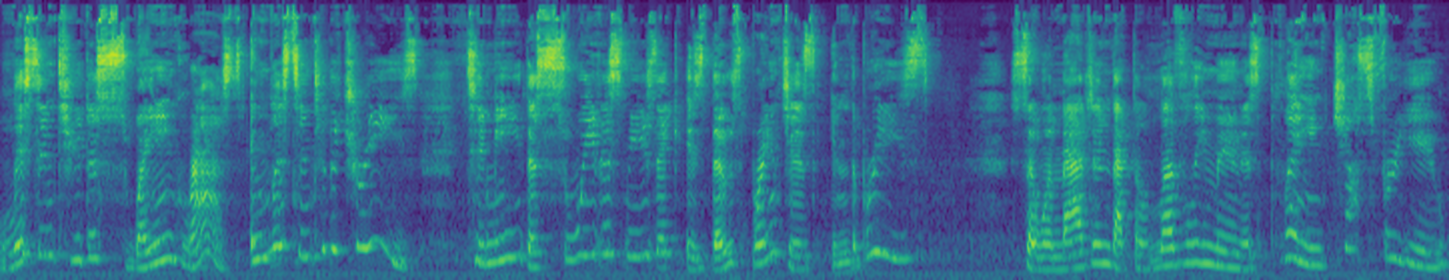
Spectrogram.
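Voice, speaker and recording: Using a put-on character voice, a woman speaks very slowly at a high pitch with very wide pitch swings, against clear background noise. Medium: read story. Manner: gentle, polite.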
